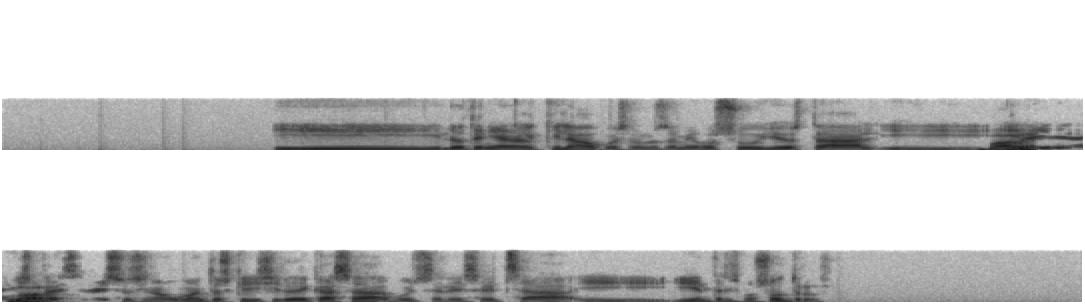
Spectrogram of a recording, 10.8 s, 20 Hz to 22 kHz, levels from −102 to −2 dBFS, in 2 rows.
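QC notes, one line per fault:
5.16–5.44 s and 5.66–5.99 s, speech suppressed in double talk: the speech dips by about 15 dB, then about 20 dB in the second stretch, for roughly a third of a second each time before recovering. This is likely an echo canceller mistaking the near talker for loudspeaker echo while the far side spoke, and ducking both.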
